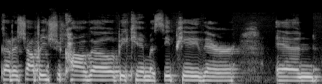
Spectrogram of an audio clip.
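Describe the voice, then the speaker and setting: A woman speaks with a Korean accent. Noticeable background noise sits behind her voice. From South Korea. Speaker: business culture trainer. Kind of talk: training presentation.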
